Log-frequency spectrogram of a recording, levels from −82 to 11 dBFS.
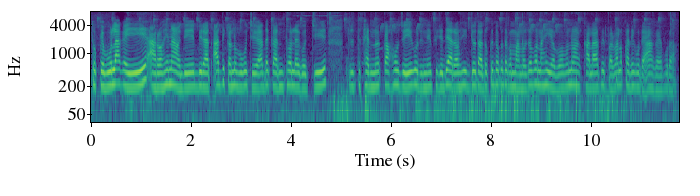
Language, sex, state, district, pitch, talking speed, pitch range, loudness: Chakma, female, Tripura, Dhalai, 205 Hz, 200 wpm, 195-215 Hz, -17 LUFS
